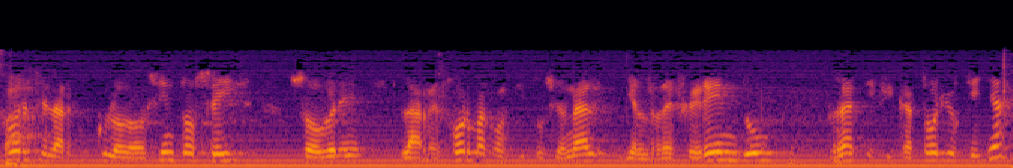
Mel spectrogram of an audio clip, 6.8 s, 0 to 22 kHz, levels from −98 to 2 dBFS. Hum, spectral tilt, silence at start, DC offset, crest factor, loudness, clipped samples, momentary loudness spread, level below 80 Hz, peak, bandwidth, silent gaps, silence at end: 60 Hz at -35 dBFS; -5 dB/octave; 0 s; under 0.1%; 16 dB; -27 LUFS; under 0.1%; 8 LU; -34 dBFS; -10 dBFS; 6.4 kHz; none; 0 s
